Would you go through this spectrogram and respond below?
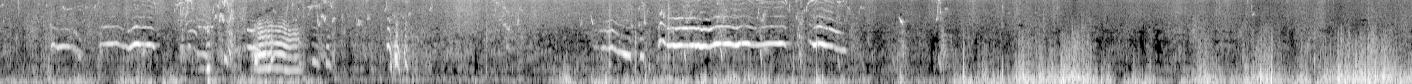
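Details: African wild dogs at a meal in Chobe National Park, Botswana, giving high, bird-like twittering and squeaky wavering calls in bursts, followed by rough tearing and chewing noises from feeding.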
